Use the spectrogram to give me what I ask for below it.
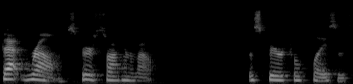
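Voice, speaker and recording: A woman's voice: mid-range voice, moderate pace, a bit bright. A woman giving a casual spiritual tarot reading, talking chattily with lots of "you know" and "right?" asides. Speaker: tarot reader.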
